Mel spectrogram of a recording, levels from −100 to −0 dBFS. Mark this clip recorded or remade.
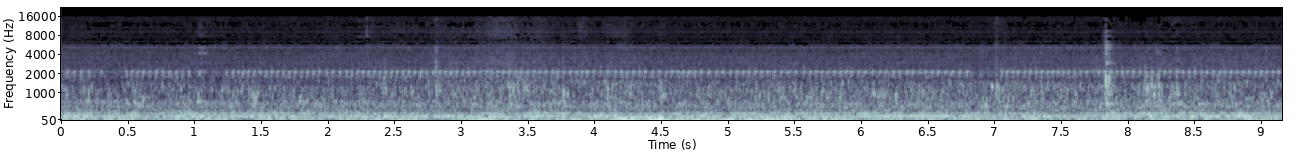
remade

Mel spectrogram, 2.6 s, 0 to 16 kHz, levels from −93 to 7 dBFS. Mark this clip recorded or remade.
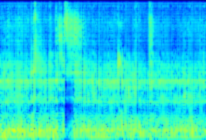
remade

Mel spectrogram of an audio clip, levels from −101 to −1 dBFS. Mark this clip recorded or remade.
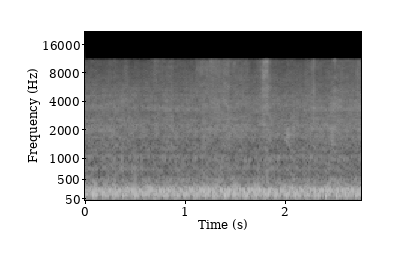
remade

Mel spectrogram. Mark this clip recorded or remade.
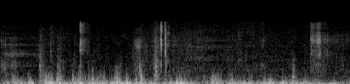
recorded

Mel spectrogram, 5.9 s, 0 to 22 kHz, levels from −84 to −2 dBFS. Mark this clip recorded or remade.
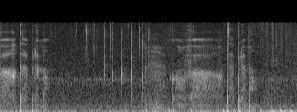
recorded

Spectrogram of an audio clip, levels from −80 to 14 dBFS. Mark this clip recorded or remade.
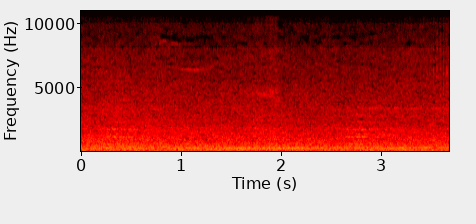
remade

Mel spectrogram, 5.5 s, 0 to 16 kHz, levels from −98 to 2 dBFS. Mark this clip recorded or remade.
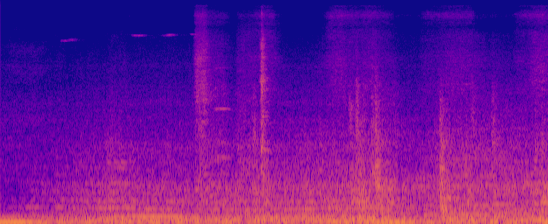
recorded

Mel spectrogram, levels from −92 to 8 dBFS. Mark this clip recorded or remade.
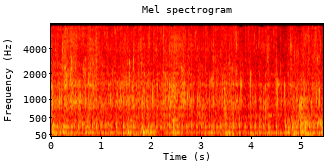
recorded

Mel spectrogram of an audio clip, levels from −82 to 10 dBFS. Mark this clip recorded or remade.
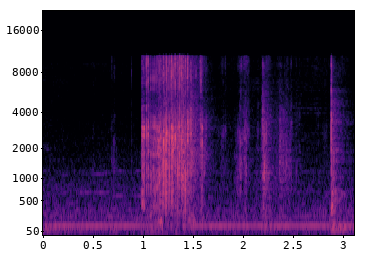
recorded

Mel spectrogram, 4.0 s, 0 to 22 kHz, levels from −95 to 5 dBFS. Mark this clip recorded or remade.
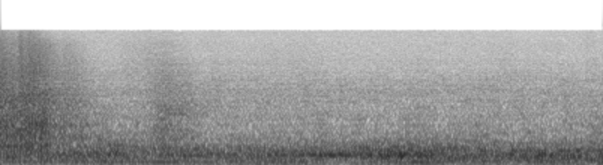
remade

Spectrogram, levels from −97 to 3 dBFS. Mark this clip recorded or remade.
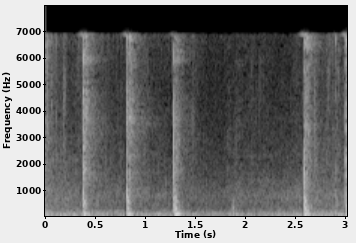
recorded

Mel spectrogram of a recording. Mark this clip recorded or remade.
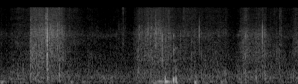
recorded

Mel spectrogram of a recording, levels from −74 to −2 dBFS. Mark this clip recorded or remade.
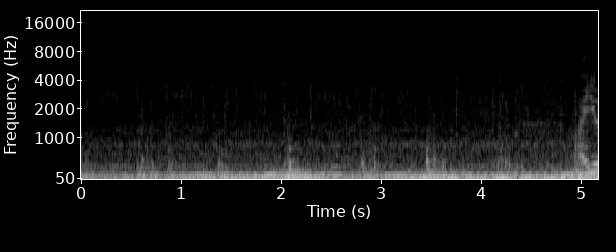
recorded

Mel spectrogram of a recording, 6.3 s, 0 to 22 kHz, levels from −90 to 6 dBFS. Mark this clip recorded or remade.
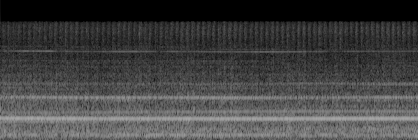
recorded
